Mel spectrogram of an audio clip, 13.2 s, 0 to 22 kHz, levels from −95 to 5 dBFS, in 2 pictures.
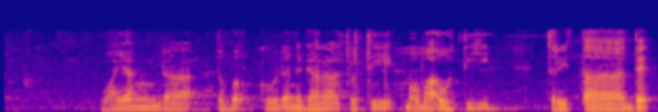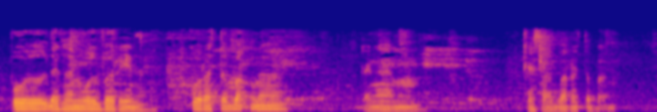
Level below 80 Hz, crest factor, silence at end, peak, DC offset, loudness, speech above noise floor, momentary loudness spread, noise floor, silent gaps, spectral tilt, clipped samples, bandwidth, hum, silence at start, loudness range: -50 dBFS; 22 dB; 0.45 s; -2 dBFS; under 0.1%; -25 LUFS; 36 dB; 19 LU; -60 dBFS; none; -7 dB/octave; under 0.1%; 7.8 kHz; none; 1 s; 9 LU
